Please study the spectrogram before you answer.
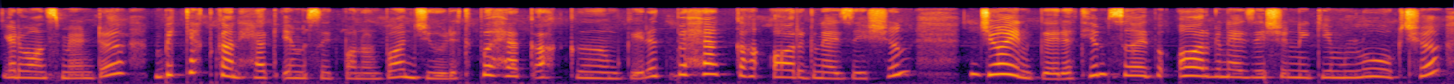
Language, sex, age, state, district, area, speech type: Kashmiri, female, 18-30, Jammu and Kashmir, Budgam, rural, spontaneous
